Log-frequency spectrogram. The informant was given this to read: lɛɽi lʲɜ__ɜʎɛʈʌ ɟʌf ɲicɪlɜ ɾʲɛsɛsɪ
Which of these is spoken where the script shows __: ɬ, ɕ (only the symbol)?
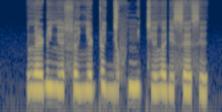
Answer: ɬ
